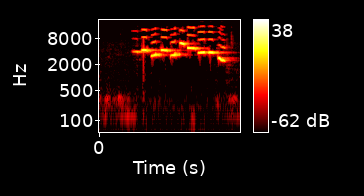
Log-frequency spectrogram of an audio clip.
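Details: Lure call of a brown-throated sunbird: a quick, bright burst of high chirping notes, about a dozen tumbling notes in under two seconds, with no other sounds.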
